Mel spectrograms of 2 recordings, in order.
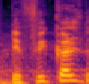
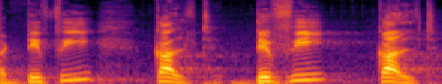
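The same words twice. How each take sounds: First: Said in the usual way. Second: difficult broken as डिफी, pause, cult; drawn-out difficult with a gap before cult; split into syllables. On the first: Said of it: "कोई पूरा साथ में थोड़ी बोल देता है". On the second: Shown as a demonstration. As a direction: say difficult slowly in two separate beats. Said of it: "difficult कोई पूरा साथ में थोड़ी बोल देता है".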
